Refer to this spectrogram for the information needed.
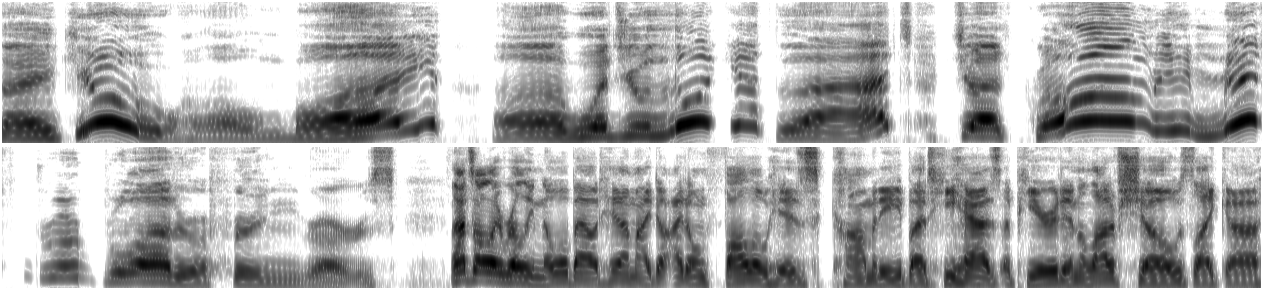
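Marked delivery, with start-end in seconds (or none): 0.0-12.4 slow, swooping, drawn-out falsetto. Quoting a comedian's movie cameo: Emo Phillips falsetto voice. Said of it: "mostly famous for his falsetto voice".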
